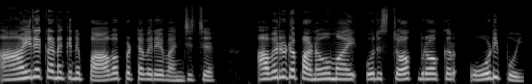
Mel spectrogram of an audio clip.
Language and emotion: Malayalam, disgusted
